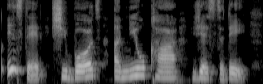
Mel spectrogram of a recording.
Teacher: the emphasis is placed on the word bought and not sell and not sold is is placed on the word car and not bike, not airplane, not jet.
